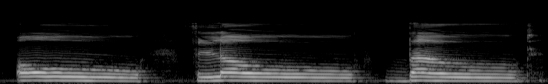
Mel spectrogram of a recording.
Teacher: it's two sounds coming together to make the long O sound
